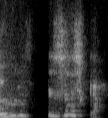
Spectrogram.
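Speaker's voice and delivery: quoting himself in his own video, stunned; incredulous retold question. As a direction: fire it off, baffled and fed up. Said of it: "I said".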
